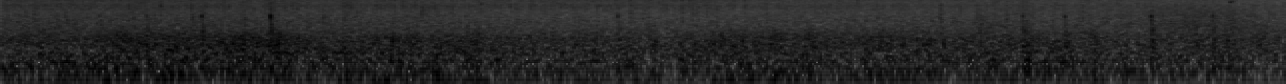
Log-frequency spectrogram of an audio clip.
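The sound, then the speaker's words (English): Heavy rain pours steadily throughout, a dense hiss with a deep, constant rumble underneath suggesting thunder, during a storm at sea off Cape Finisterre, Spain, strengthening as night falls. No voices are heard. “As night falls, the storm gets stronger.”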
